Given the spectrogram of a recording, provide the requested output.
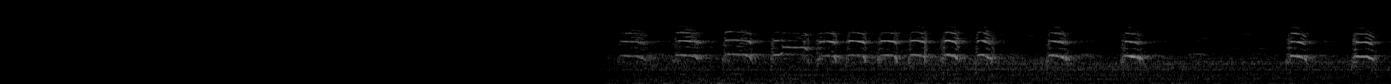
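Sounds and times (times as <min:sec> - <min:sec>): birds harsh calls: 0:06.2 - 0:13.9.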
